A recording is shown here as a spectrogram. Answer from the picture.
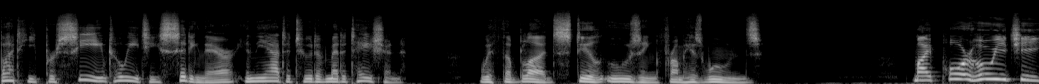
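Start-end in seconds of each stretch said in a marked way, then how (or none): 9.1-10.4 very high, shocked, startled outcry. The priest finds the blind man sitting with blood oozing from his wounds, startled cry. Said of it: "cried the startled priest".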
